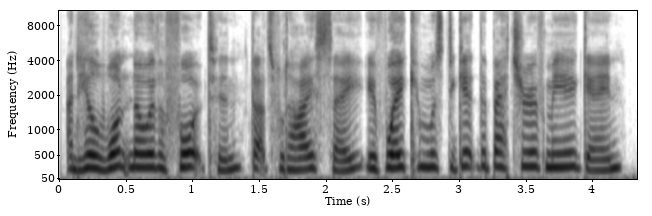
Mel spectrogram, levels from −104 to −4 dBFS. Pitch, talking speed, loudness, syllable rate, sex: 245 Hz, 265 wpm, -20 LUFS, 6.2 syllables/s, female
